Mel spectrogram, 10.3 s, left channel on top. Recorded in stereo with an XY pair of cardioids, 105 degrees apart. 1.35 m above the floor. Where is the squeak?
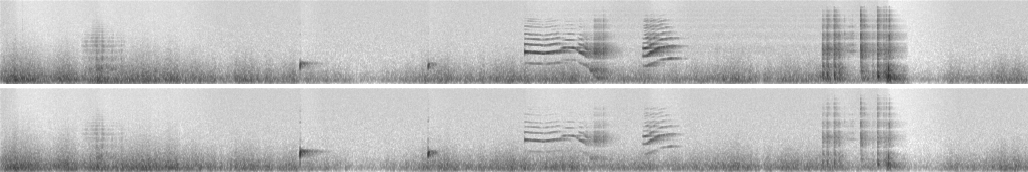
65° left.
